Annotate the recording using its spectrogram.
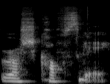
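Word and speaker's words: Roszkowski: you for the coverage Ros roskovski is pronounced roskovski thank you very much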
